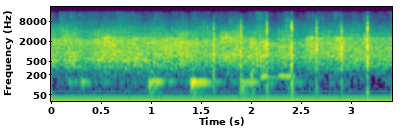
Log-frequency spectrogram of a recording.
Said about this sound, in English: So I know you're tired of clapping, but I'm going to ask all of you that performed tonight, if you just stand up one more time, turn around, let us give you one more big round of applause.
